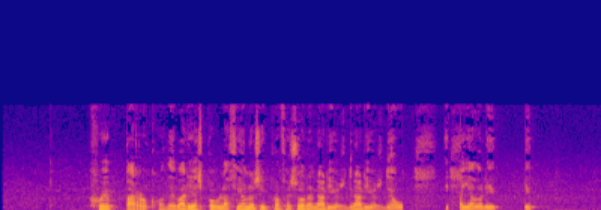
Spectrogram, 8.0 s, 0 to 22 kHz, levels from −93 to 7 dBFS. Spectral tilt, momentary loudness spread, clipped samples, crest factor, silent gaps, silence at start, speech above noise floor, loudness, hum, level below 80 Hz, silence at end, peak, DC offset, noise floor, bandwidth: -6 dB/octave; 11 LU; under 0.1%; 16 dB; none; 1.2 s; 34 dB; -19 LUFS; none; -42 dBFS; 0.9 s; -2 dBFS; under 0.1%; -52 dBFS; 11.5 kHz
